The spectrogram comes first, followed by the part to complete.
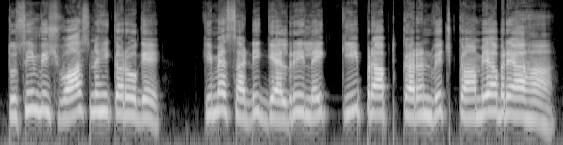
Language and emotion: Punjabi, surprised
